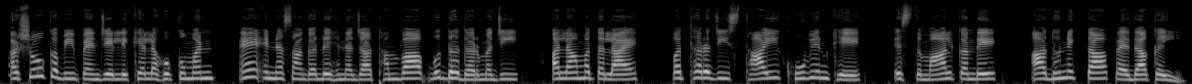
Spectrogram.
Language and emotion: Sindhi, neutral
